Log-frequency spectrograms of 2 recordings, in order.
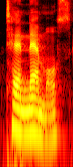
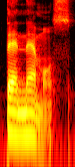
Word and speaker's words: tenemos: same here with the it's not ten nemos it's tenemos also make sure you're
